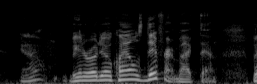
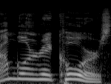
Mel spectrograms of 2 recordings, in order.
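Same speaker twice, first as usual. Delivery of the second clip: higher, whiny complaining voice; mocking angry drinker; 7 semitones higher, 3 dB louder than usual. Mocking boycotters with a higher whiny complaint. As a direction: whine like an offended beer drinker. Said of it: "Then they're like".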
